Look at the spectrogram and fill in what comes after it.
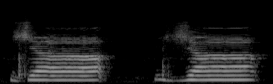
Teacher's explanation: یا کا مخرج، یا کی مقدار 1 الف کے برابر ہے، اور یا کا مخرج کا وسط زبان اور وسط تالو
